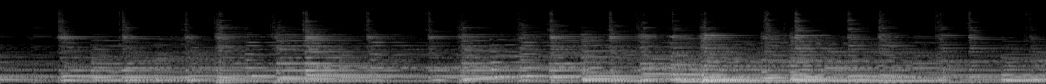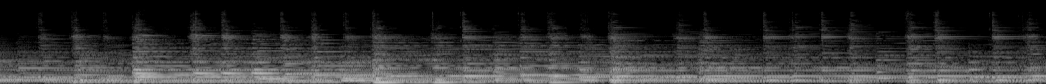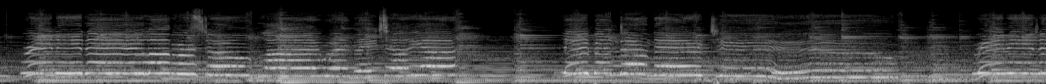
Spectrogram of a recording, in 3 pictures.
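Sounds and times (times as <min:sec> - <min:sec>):
guitar: 0:00.0 - 0:31.3
piano: 0:00.0 - 0:31.3
person singing: 0:21.0 - 0:25.9, 0:26.5 - 0:31.3.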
